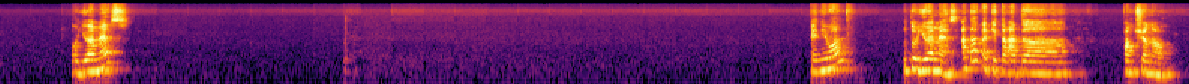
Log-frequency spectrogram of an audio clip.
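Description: A woman speaks calmly through an online call, in short bursts with pauses.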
